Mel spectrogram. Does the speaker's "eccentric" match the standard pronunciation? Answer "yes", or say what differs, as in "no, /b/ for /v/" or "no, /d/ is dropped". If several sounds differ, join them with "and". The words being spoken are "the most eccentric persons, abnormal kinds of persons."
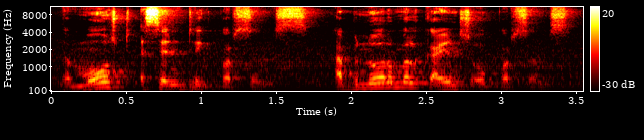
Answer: no, /k/ is dropped and /ɹ/ is dropped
